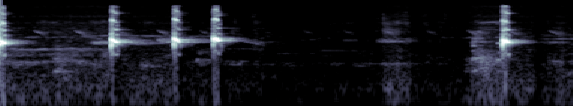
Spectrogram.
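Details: Sooty-headed bulbul call meant to make reluctant bulbuls sing along: five crisp, explosive chirps, three in quick succession mid-way, with quiet gaps between.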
